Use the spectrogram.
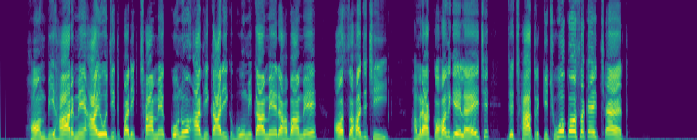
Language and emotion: Maithili, fearful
